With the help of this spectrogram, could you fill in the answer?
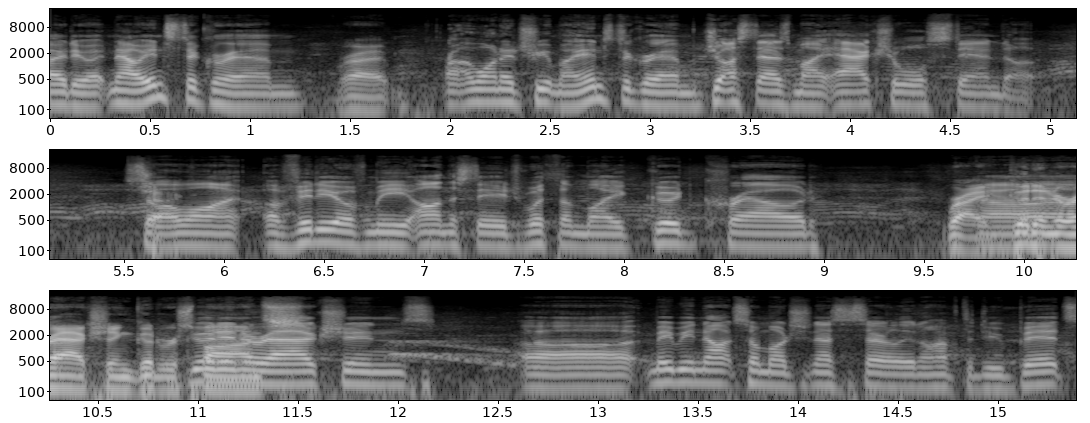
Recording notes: Recorded outside the comedy open mic at Fells Point Tavern.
